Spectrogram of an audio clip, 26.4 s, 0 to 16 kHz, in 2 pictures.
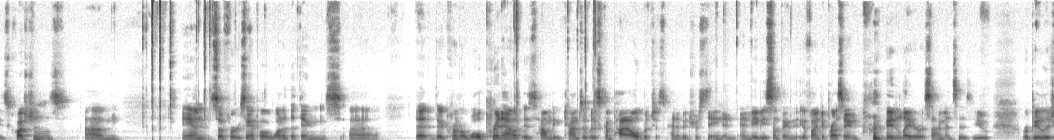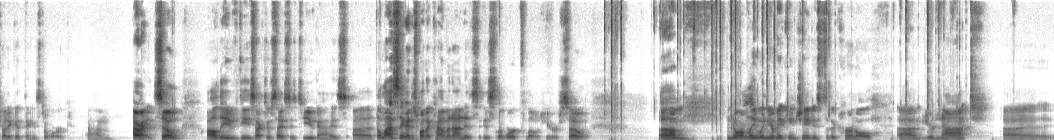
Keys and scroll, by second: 1.9 Tab, 7.3 super+Tab, 20.9 Tab, 21.7 ctrl+l, 21.8-25.5 typing.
